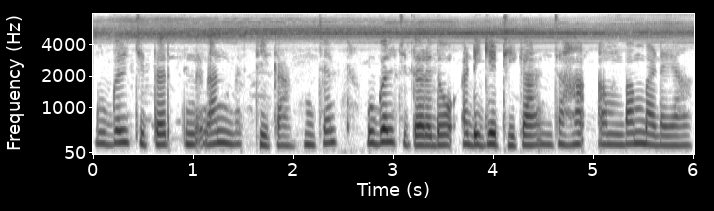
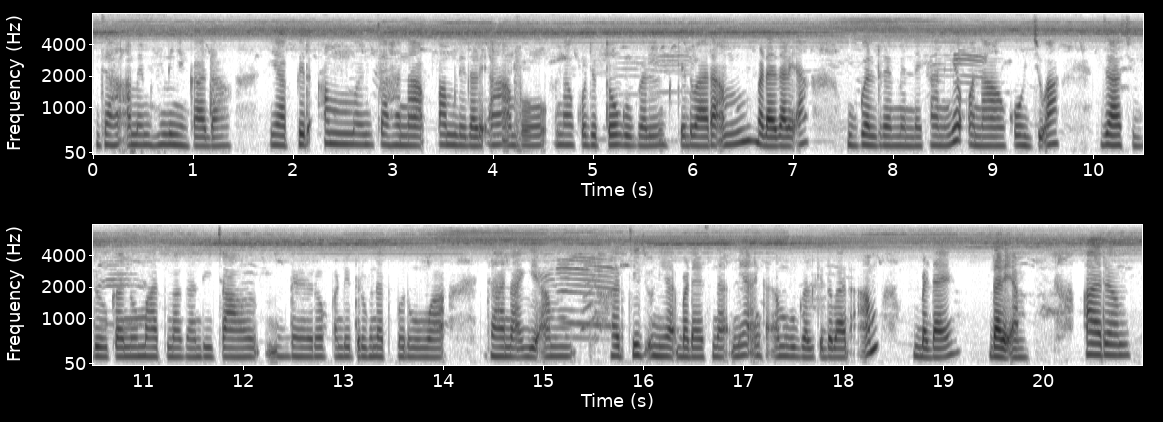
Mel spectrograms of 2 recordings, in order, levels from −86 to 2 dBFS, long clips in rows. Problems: constant background noise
